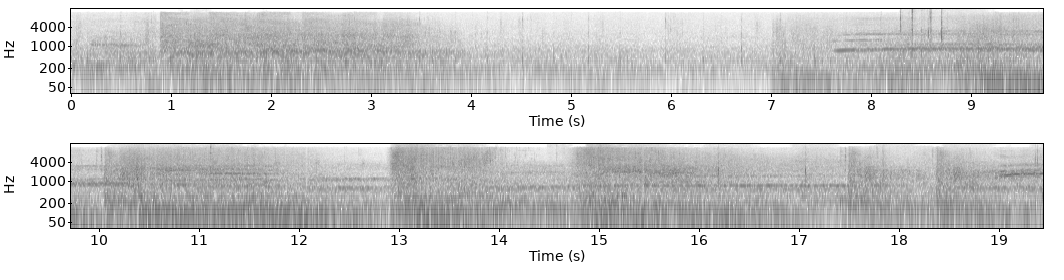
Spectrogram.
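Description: A young woman talks into a microphone.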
